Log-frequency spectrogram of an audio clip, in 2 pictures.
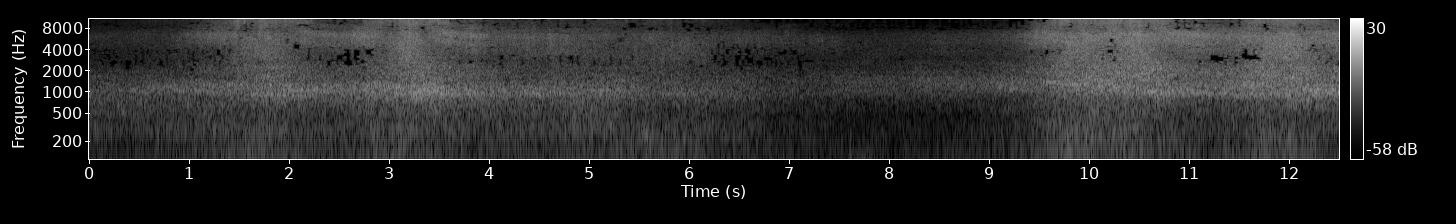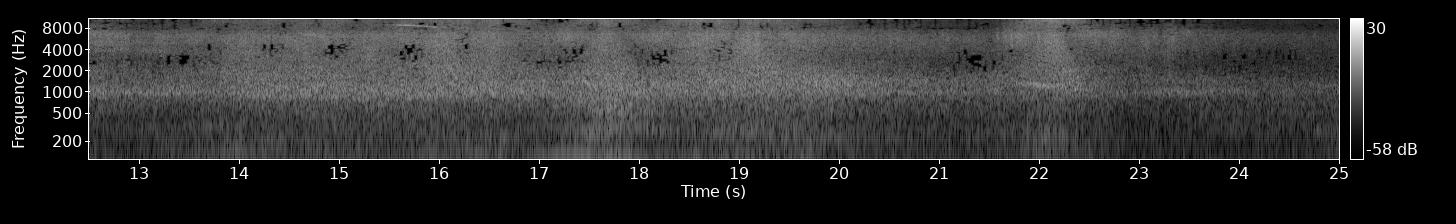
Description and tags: German Autobahn on a sunday afternoon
